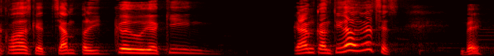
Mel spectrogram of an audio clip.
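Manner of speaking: ordinary talk, nothing marked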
